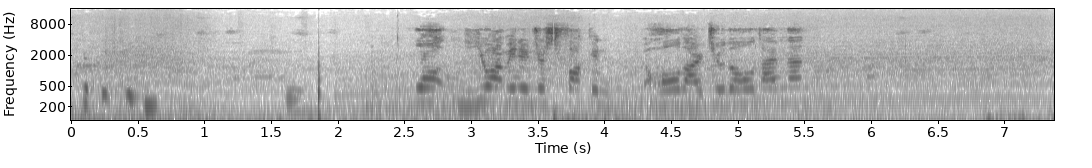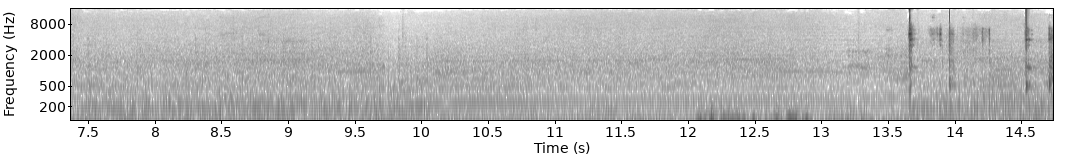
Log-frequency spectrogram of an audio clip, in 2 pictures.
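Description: A car engine hums steadily and revs.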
